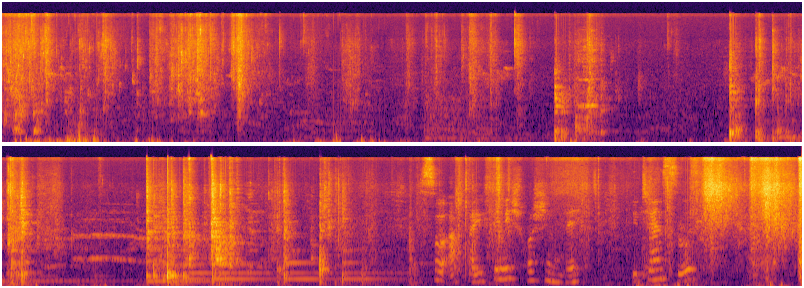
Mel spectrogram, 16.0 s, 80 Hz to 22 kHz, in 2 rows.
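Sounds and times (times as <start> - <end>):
metal pots knocking and ringing: 7.4 - 12.2.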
